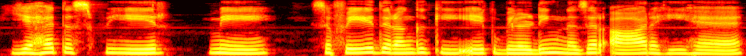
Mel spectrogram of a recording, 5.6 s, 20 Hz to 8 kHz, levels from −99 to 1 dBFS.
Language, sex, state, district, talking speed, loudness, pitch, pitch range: Hindi, female, Uttar Pradesh, Lalitpur, 130 wpm, -16 LUFS, 205 Hz, 190-215 Hz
